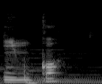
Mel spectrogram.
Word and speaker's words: inko: In this case, we use a double N and pronounce it as inko.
